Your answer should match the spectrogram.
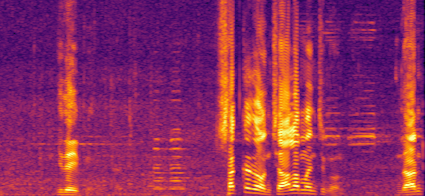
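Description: A man talking close to the microphone over roadside traffic noise, with a short vehicle horn toot in a pause in the middle.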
